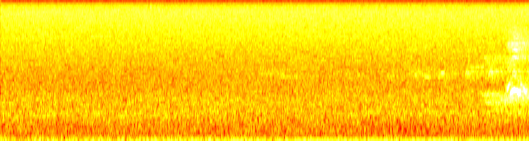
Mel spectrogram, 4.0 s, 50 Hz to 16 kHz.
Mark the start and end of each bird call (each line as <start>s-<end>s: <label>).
2.9s-4.0s: Downy Woodpecker (Dryobates pubescens)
